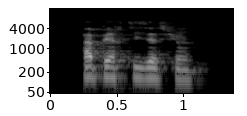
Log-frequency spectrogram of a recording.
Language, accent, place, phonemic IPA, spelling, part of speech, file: French, France, Lyon, /a.pɛʁ.ti.za.sjɔ̃/, appertisation, noun, LL-Q150 (fra)-appertisation.wav
- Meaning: appertisation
